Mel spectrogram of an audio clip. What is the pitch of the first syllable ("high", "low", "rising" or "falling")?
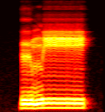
low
